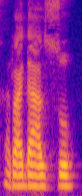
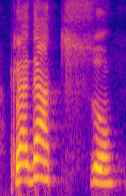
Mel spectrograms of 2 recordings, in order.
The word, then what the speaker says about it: ragazzo: sound for example ragazzo anytime you see this word you don't have to pronounce it as ragazzu because the word contains double letters if you say ragazzu that means you aren't pronouncing it correctly you have to call it ragazzo another example is gato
